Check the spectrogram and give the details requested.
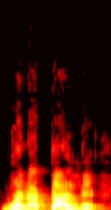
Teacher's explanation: He says, Buenas tardes, California. Because of his accent, he kind of cuts off the S's. He says, Buena tarde. · He also kind of turns those R's into an L sound, a very characteristic thing of Puerto Rican Spanish.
